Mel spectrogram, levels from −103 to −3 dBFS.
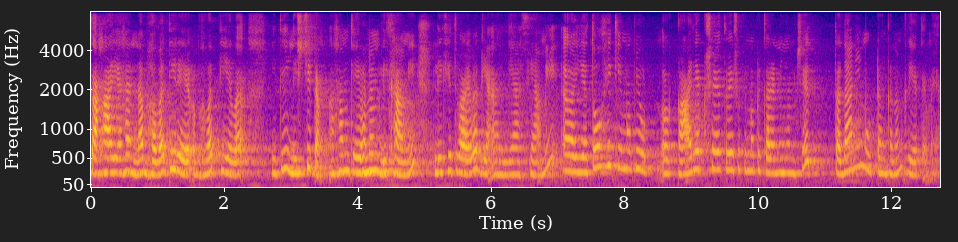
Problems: none marked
